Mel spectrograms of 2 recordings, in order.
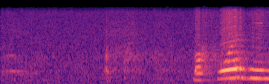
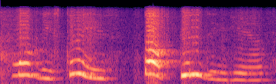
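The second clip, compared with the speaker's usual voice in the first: loud, slow furious shout; purple rage; 5 semitones higher, 12 dB louder, slower than usual. A narrator's reading. Patrick in a furious rage at the builders. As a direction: rage at them to stop. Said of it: "in a purple rage".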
